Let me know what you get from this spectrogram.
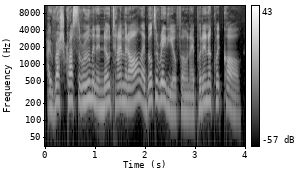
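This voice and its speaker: A woman reading a rhyming children's storybook aloud in a rhythmic, theatrical, expressive way. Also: mid-range voice, fast, dry recording, studio quality. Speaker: storybook reader.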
